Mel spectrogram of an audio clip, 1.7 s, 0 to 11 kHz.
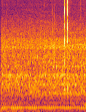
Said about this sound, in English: All right, we're out here in the parking lot. I'm gonna run over it with my car. Gross vehicle weight is 2,955 pounds. Let's see how it does.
